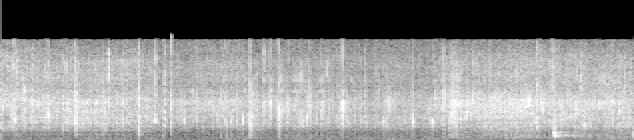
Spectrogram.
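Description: Headless, deveined shrimp dropped into a hot pan of olive oil and sizzling garlic, giving a dense, steady, close crackle and hiss with small pops throughout and no voices.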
